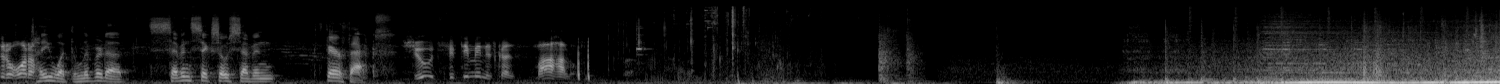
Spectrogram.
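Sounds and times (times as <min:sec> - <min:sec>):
thump: 0:09.9 - 0:10.4
car engine rumbling: 0:11.2 - 0:15.0.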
